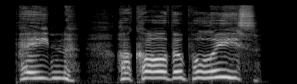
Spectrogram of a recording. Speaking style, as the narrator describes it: Grace wheezed as she tried to speak

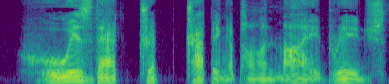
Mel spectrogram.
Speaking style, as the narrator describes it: the librarian said in the low, growling tones of the troll in the story

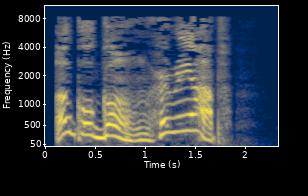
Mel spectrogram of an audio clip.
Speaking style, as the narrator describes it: Osugi cried impatiently

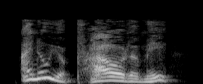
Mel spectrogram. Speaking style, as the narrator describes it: Constance said in an exasperated tone

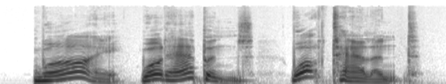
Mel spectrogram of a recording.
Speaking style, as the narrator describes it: she said

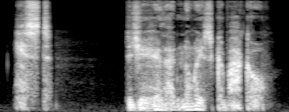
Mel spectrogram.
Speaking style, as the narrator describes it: Archie, one of the cordon, whispered to his neighbor

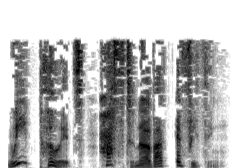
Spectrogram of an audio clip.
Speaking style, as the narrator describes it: said Dandelion haughtily

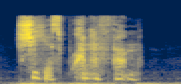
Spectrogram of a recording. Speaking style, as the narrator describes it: hisses Chaya

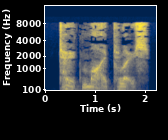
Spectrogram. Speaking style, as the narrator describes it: he muttered

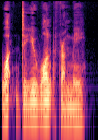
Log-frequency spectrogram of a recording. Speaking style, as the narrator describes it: Grim said quietly

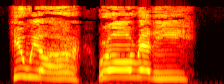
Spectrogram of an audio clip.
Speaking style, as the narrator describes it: he was shouting to Toby and Pete

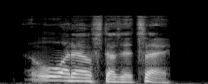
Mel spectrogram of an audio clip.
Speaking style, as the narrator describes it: he asked, his voice slightly squeaky from the effort of keeping the laughter in

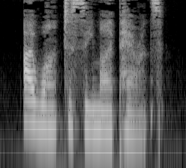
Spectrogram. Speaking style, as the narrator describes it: I said coolly

